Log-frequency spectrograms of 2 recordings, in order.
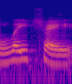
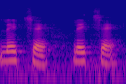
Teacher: we love to diphthongize vowels we bring that over from our native language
